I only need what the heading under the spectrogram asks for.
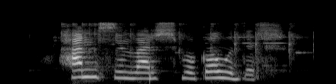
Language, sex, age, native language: Icelandic, female, 7, Icelandic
